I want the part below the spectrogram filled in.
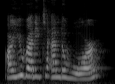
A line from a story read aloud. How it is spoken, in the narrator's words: she cried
